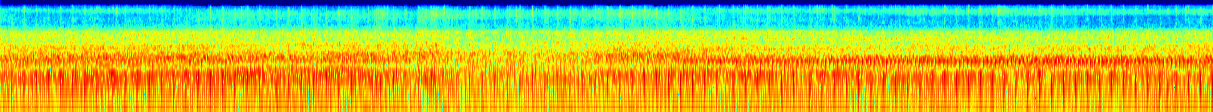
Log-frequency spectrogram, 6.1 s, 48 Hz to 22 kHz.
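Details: 1984 Lawn Boy two-cycle push mower, found roadside, after a rebuild of its clogged carburetor and clogged exhaust: steady, high buzzing two-stroke drone at even speed, no sputter, surge or misses; engine healthy.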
